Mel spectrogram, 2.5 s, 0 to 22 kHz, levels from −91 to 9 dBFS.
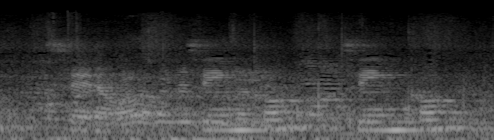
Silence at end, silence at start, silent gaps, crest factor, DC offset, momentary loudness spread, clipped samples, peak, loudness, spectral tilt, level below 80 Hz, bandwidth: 0 s; 0 s; none; 14 dB; under 0.1%; 3 LU; under 0.1%; -22 dBFS; -36 LUFS; -5.5 dB/octave; -52 dBFS; 16 kHz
